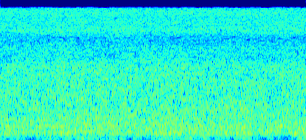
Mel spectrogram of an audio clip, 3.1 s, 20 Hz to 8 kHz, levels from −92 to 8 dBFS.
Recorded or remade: recorded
